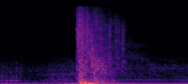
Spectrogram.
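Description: A gun fires a single loud shot indoors.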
